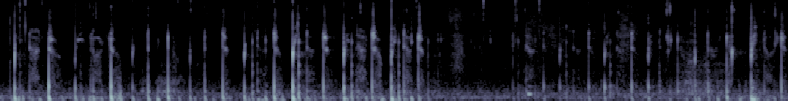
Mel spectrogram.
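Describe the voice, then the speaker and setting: A woman is whispering. Her words come at a fairly quick pace. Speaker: ASMR creator. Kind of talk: repeated whispered trigger words. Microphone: studio mic.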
